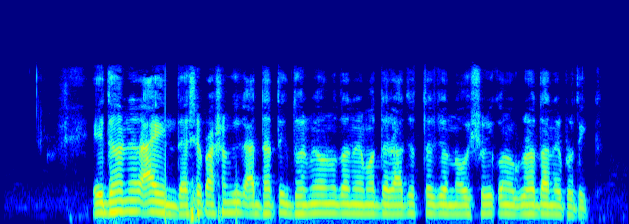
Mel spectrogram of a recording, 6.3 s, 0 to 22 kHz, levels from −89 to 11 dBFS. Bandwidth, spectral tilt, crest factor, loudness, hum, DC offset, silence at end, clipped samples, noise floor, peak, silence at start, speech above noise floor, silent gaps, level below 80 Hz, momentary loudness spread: 7.8 kHz; -6.5 dB/octave; 20 dB; -30 LUFS; none; under 0.1%; 0.4 s; under 0.1%; -62 dBFS; -10 dBFS; 0.65 s; 33 dB; none; -54 dBFS; 8 LU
